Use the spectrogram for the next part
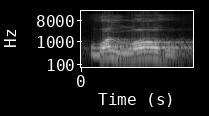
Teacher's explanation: यहाँ पर अल्लाह के लाम को पुर पढ़ेंगे, खड़ा ज़बर एक अलिफ के बराबर खींचेंगे।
